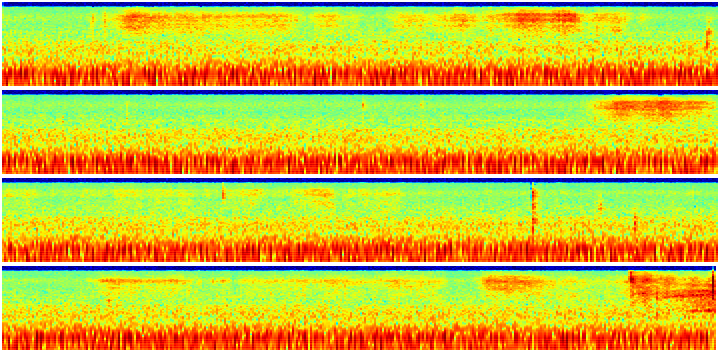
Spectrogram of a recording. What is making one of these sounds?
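A paper receipt rustles softly in a hand.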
